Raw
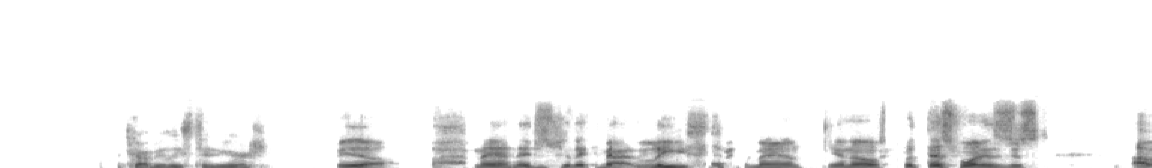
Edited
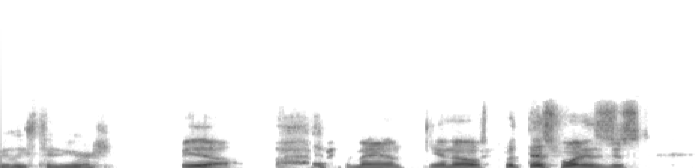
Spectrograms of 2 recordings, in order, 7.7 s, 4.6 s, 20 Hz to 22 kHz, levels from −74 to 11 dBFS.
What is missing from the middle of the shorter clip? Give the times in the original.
0:03.1-0:04.7

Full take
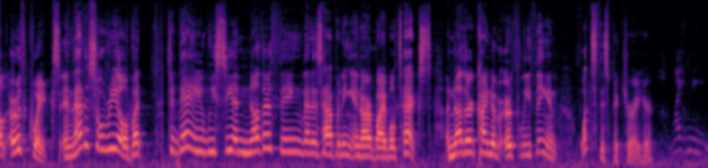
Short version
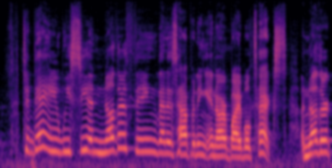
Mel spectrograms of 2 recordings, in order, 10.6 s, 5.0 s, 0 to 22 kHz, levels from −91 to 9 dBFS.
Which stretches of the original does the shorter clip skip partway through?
none

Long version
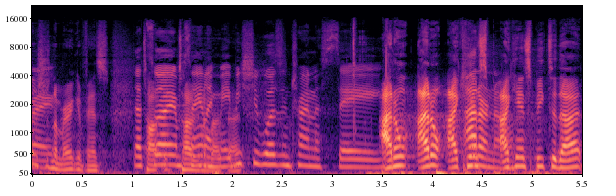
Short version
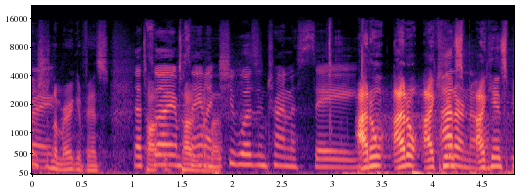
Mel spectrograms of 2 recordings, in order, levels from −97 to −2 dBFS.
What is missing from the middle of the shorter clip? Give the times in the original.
0:01.9-0:02.1

